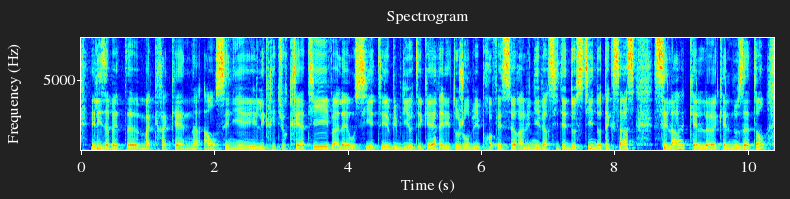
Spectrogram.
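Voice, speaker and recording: A man talks with a French accent at a fairly low pitch. His loudness stays very even. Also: ordinary pitch variation, fairly quick pace, hardly any pauses. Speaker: literary interviewer. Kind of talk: interview. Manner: formal. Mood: warm, smiling. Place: studio. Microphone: lapel.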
